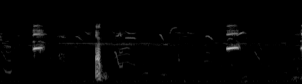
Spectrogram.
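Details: Grey francolin (Ortygornis pondicerianus) giving loud, shrill whistled calls spaced about two seconds apart, with a sharp knock and faint high chirps between.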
